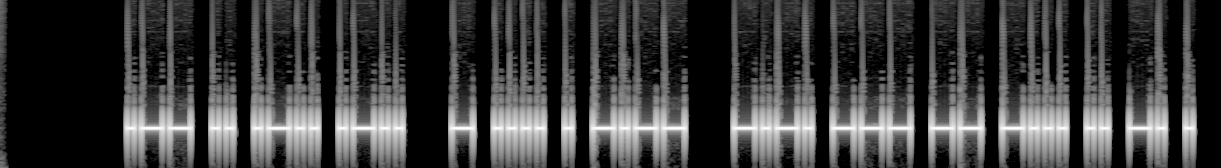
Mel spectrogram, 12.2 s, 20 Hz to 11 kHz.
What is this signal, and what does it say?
Morse code, heard as a keyed tone, about 17 wpm, 700 Hz. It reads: WILL THEY COMBINE
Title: Sentences from Top 1600 Words 17wpm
